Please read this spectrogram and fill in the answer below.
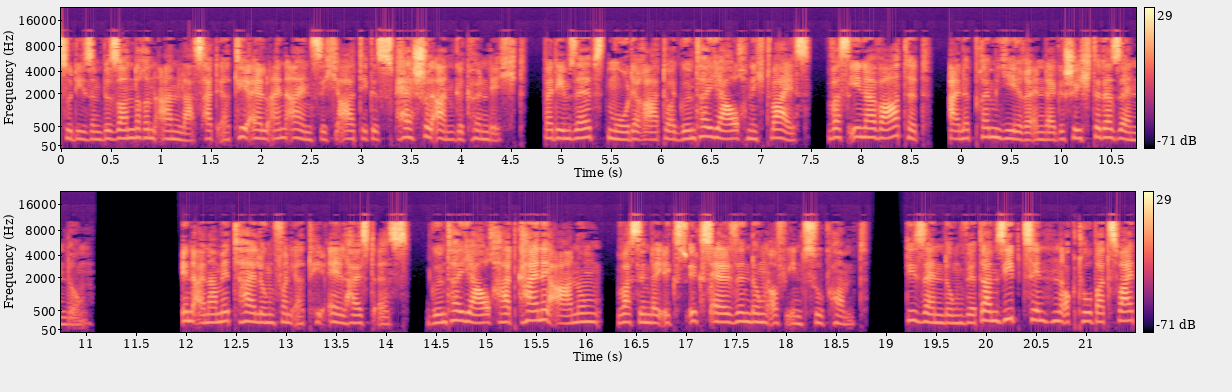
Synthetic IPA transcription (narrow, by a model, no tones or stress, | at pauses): t͡sudiːzəmbəzɔndəʁ̞ənʔa̰nlashatʔɛ̰ɐtʰeːʔɛlʔa̰ɪnʔa̰ɪnt͡sɪçʔa̰ːɐtɪɡəsspʰɛʃl̩ʔanɡəkʰʏndɪçtb̥aɪdeːmzɛlpstmoɾəʁaːtoːɐɡʏntɐjaʊxnɪçtv̥aɪs | vasʔiːnɛɐvaɐtʰətʔaɪnəpʁ̥ɛmjeːʁ̞əɪndeːɐɡəʃɪçtədeːɐzɛndʊ̰ŋ | ʔɪnʔa̰ɪnɐmɪtʰːaɪlʊŋfɔnʔɛ̰ɐtʰeːʔɛlɦaɪstɛ̰s | ɡ̥ʏntɐjaʊxhatkʰaɪnəʔaːnʊŋvasɪndeːɐʔɪksʔɪksʔɛlzɛndʊŋa̰ʊfḭːnt͡suːkʰɔmt | d̥iːzɛndʊŋvɪɐtamziːpt͡seːntn̩ɔktʰoːbɐt͡sv̥aɪ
